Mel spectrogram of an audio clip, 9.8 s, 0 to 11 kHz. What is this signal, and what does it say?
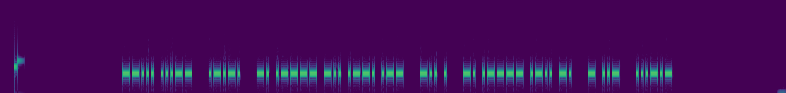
Morse code, heard as a keyed tone, about 41 wpm, 700 Hz. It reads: 73 <AR> N1DPW DE N1LN TU <SK>
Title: Practice QSO - Exchange 4 - Ending - 40wpm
